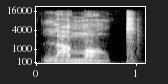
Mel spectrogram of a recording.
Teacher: Notice also that the TH is pronounced like a T.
